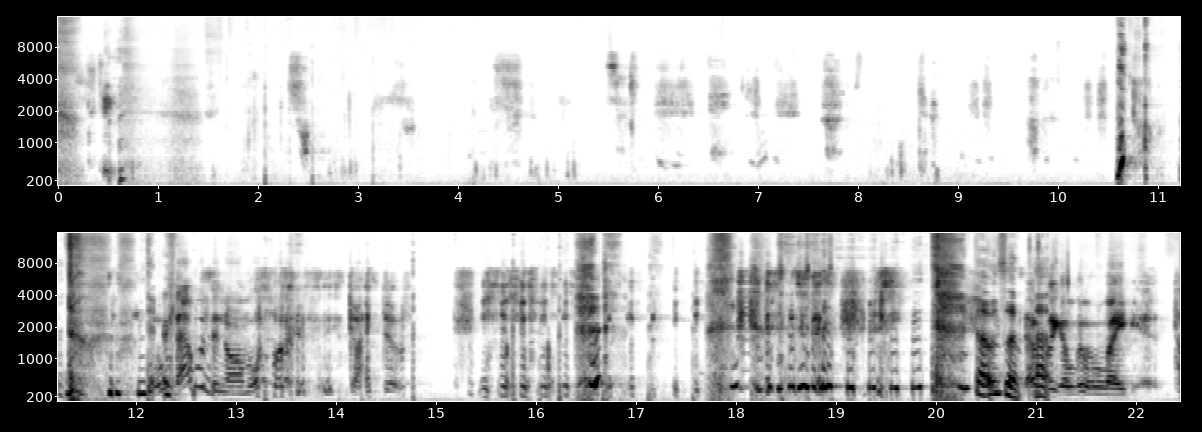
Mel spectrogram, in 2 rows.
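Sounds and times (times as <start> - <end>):
quiet breathy sounds: 0.0 - 1.6, 20.0 - 20.4
speech: 0.4 - 0.9, 12.0 - 14.8, 15.4 - 17.0, 18.0 - 22.4
soft whispering: 1.9 - 10.0
hiccups: 10.6 - 11.4
laughter: 11.4 - 20.4.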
